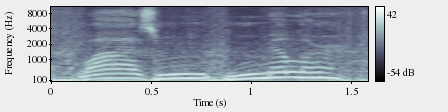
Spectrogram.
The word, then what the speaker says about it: Weissmuller: Weissmuller or Muller? I think he had a German name, but the American pronunciation is, we always called him Johnny Weissmuller.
